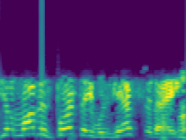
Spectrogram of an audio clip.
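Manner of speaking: shrieking, very high-pitched, shrill holler. Retelling a call heard on the radio at home: retelling own yell. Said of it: "In my house, I'm yelling".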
